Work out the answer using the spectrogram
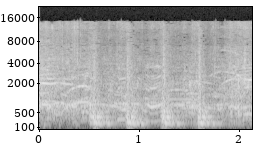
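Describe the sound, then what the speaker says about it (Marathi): A large crowd at an outdoor kusti wrestling bout claps in loud, regular rhythmic bursts mixed with cheering voices, close and dense. "वाह, टाळ्या, टाळ्या"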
